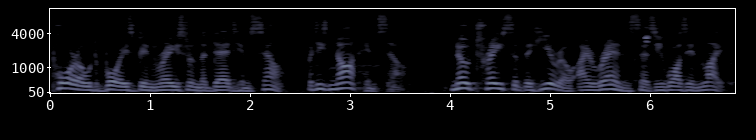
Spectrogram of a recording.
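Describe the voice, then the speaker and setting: An actor playing a grim, battle-weary army commander in a video game, blunt and urgent. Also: male voice, medium pitch, big pitch swings, moderate pace. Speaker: game character, military commander.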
